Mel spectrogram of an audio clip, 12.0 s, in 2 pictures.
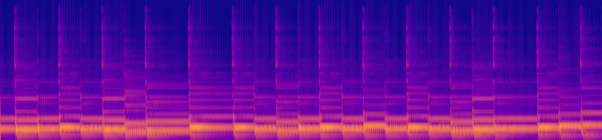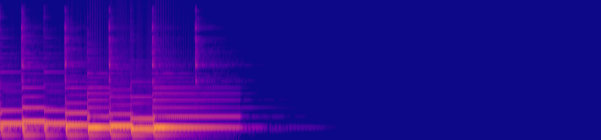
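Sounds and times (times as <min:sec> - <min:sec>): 
guitar: 0:00.0 - 0:08.6.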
